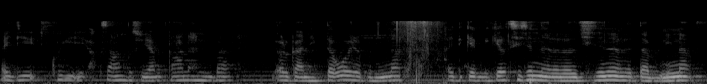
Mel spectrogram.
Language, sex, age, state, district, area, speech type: Manipuri, female, 18-30, Manipur, Bishnupur, rural, spontaneous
